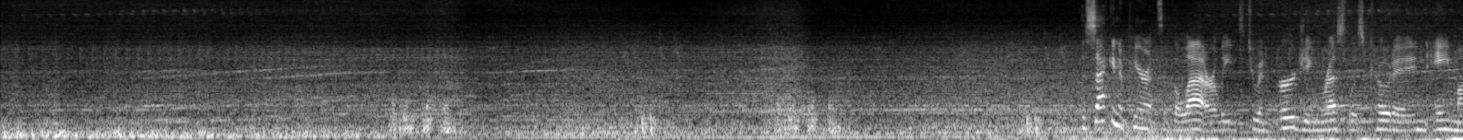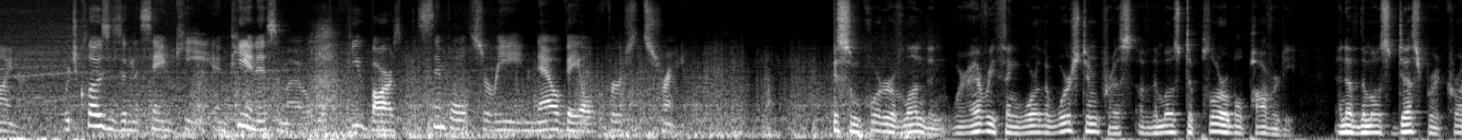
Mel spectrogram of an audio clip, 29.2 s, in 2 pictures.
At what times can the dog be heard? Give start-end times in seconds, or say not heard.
17.7-18.1.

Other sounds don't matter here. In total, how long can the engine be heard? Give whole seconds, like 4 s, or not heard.
20 s.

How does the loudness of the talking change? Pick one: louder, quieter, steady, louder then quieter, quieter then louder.
steady.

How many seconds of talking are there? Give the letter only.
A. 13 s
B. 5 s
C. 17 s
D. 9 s
C.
